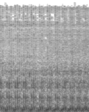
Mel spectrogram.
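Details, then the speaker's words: Abandoned Hyundai non-runner with fuel injector pulled from rail: uneven, lumpy, barely-running idle that dies when inlet blocked; engine runs only with injectors unseated, suspected lack of air to inlet despite fuel supply. "so it's it's been getting fuel all along but it hasn't getting air to those to the inlet"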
